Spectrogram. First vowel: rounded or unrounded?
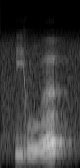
rounded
